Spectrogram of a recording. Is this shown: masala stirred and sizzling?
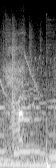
no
